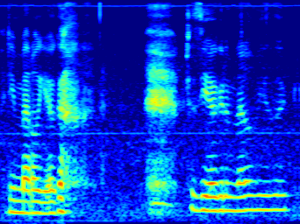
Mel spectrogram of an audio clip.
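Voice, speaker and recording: A woman's fairly low voice at a fairly quick pace, with noticeable background noise. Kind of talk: casual talk to camera.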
